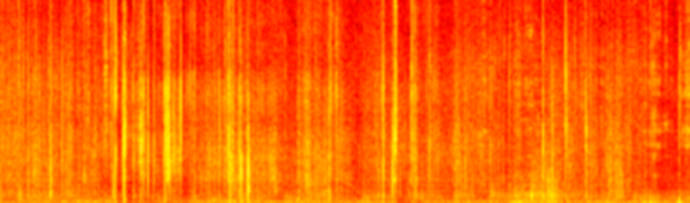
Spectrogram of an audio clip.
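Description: A fresh, soft, solid white magnesium carbonate gym chalk block is gripped in both hands and broken apart, with pink-nailed thumbs pressing and crumbling it over chalk powder. Dry, bright crackling and crinkling fills the clip, punctuated by sharp snaps as pieces break off, with little low-end weight.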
